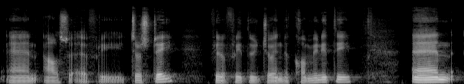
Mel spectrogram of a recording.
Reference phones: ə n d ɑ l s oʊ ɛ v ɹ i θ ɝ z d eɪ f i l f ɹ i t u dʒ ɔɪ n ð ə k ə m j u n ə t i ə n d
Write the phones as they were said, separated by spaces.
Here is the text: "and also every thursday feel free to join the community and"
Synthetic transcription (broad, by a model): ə n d ɑ l s oʊ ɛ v ɹ i t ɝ s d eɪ f i l f ɹ i t u dʒ ɔɪ n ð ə k ə m j u n ə t i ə n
